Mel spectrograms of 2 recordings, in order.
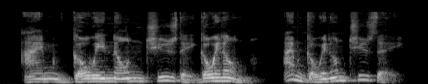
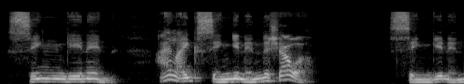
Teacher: the G is dropped and then it links to the following vowel sound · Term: gdropping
